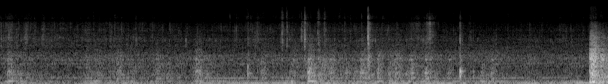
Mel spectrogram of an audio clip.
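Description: Rice frying in a pan on a portable gas stove: a steady sizzle with scattered light ticks as crispy fried onions are shaken into the pan. A single sharp clack near the end.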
